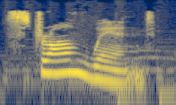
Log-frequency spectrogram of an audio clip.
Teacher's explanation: Notice the stress is on the first word, strong.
